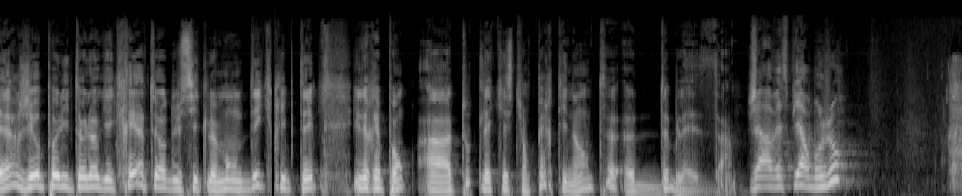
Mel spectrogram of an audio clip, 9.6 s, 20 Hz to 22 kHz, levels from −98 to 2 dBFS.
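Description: At 2.72 s the sound drops out for about 39 ms and returns at 2.76 s, picking up exactly where it stopped. Both edges are softened, as codec processing blurs a hard cut. This is a gap at a join of encoded pieces: separate segments were encoded independently and spliced untrimmed, so each run's leading encoder delay and final-frame padding survive as silence inside otherwise continuous audio.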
